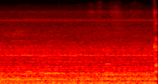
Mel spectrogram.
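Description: Steady mechanical rumble of a river tour boat's engine running, mixed with an even hiss of wind and water.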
